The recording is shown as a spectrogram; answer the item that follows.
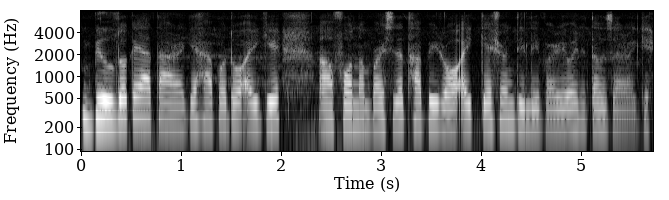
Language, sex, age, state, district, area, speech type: Manipuri, female, 18-30, Manipur, Thoubal, rural, spontaneous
